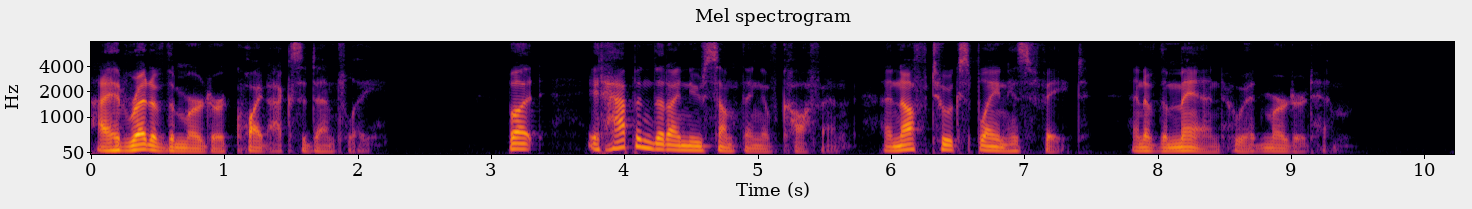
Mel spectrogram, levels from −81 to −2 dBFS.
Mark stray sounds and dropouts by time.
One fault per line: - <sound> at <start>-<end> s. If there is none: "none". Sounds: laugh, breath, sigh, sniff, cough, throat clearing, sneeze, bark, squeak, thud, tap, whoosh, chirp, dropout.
none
